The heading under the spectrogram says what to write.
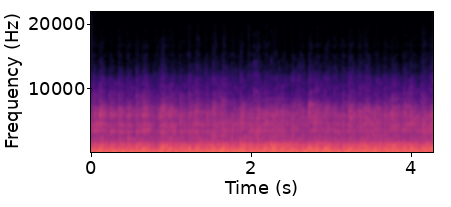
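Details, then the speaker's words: Massey Ferguson TEA 20 tractor restarted after a Zenith carburetor rebuild, with no choke: a steady, even low rumble with no knocks, misses or surging. Normal idle, runs well. "It runs like really well, actually. Nice. And it sounds good."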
